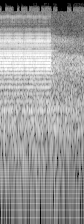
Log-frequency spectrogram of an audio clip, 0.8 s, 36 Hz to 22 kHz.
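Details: Fractional laser resurfacing on a patient's neck using a small-dot laser making 0.3 mm channels, targeting the margins of hypopigmented skin; steady high buzzing tone as the fractional laser device fires.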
